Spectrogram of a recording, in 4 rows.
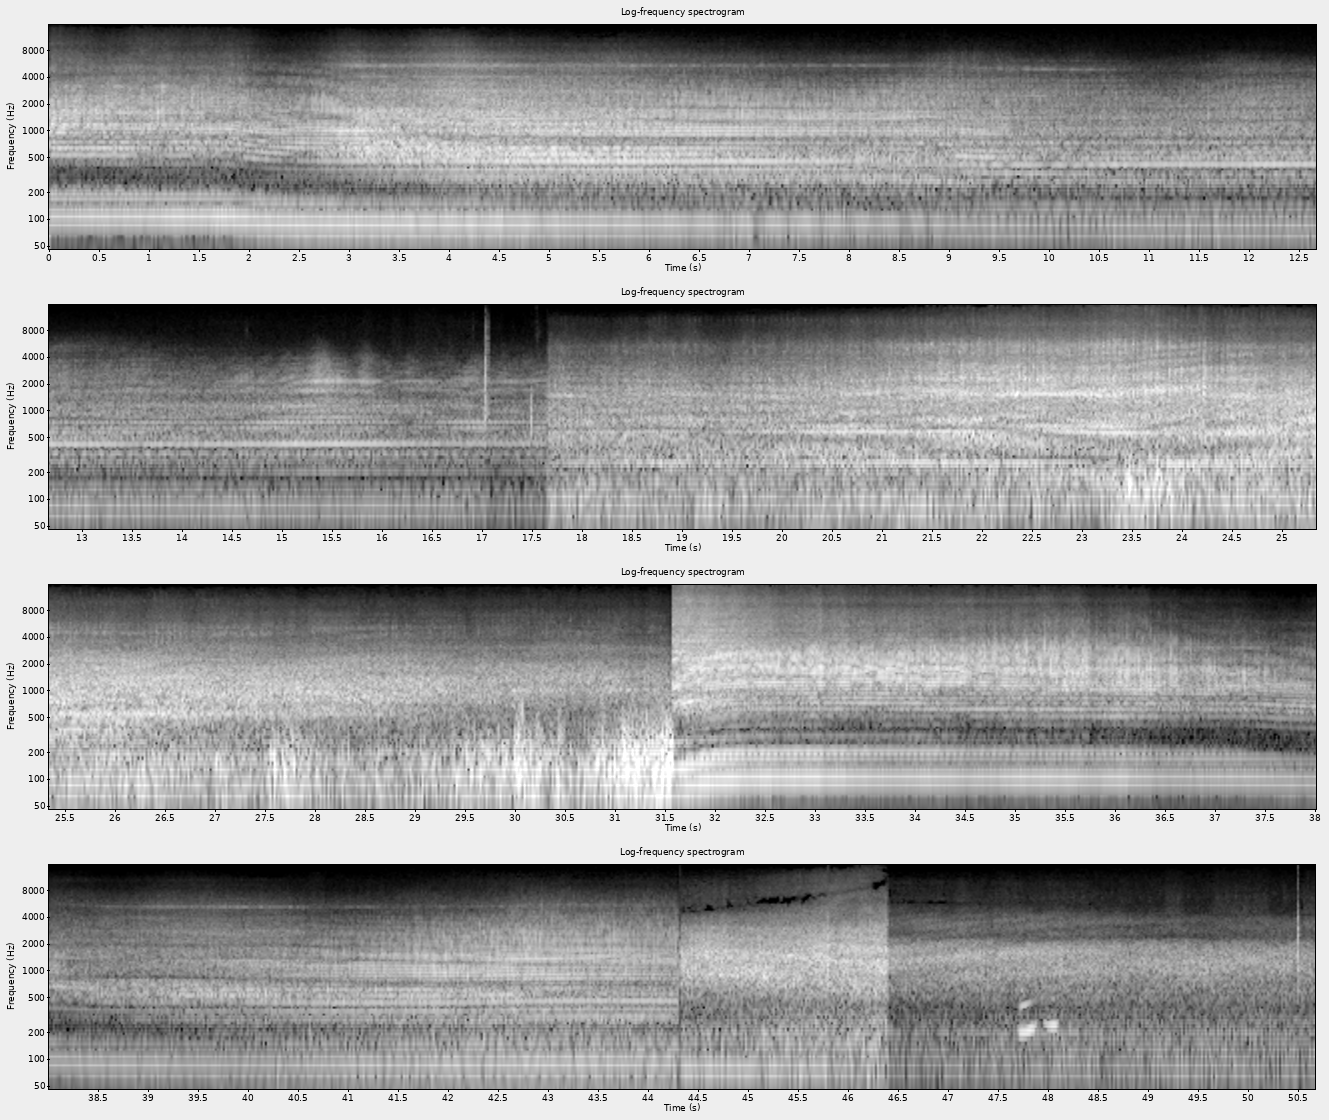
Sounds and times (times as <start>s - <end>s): Aircraft: 0.0s - 50.6s
Engine: 0.0s - 50.6s.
